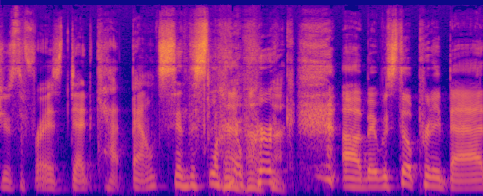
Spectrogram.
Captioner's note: chuckling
